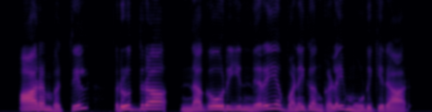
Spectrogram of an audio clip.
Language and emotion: Tamil, neutral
